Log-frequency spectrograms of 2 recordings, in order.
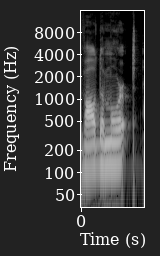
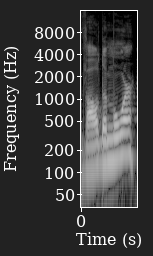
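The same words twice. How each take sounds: First: The final T is clearly pronounced. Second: The final T is left silent. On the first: The speaker calls it right. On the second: The speaker calls it wrong.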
